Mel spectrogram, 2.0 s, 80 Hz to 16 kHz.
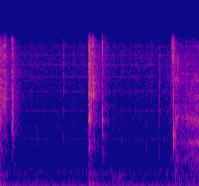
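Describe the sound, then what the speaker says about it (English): Cursor keys on a computer keyboard give a few quiet, sharp clicks spaced irregularly over a soft background hiss. "nudge down using the cursor keys 2 pixels"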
